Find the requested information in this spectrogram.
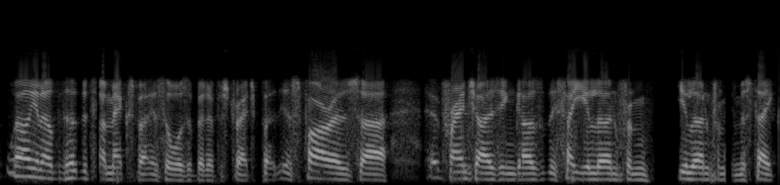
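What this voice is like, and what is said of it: British accent. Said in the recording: “Oh, I love the accent. Oh, the British accent. It's so beautiful. ... the Queen's English.”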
